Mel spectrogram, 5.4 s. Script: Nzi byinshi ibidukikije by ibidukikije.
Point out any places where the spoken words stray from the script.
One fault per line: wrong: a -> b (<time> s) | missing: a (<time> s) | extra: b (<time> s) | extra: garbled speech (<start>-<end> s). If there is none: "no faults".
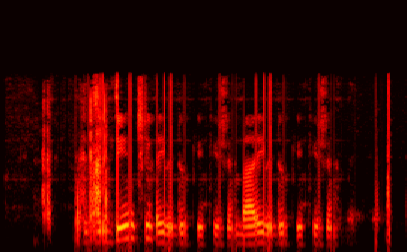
no faults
